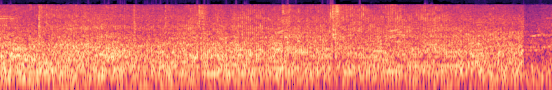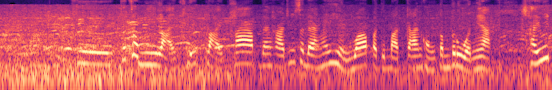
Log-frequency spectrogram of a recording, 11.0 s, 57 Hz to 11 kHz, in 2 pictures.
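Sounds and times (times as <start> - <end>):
motorcycle engines running: 0.0 - 7.0
street din with voices: 5.2 - 11.0.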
